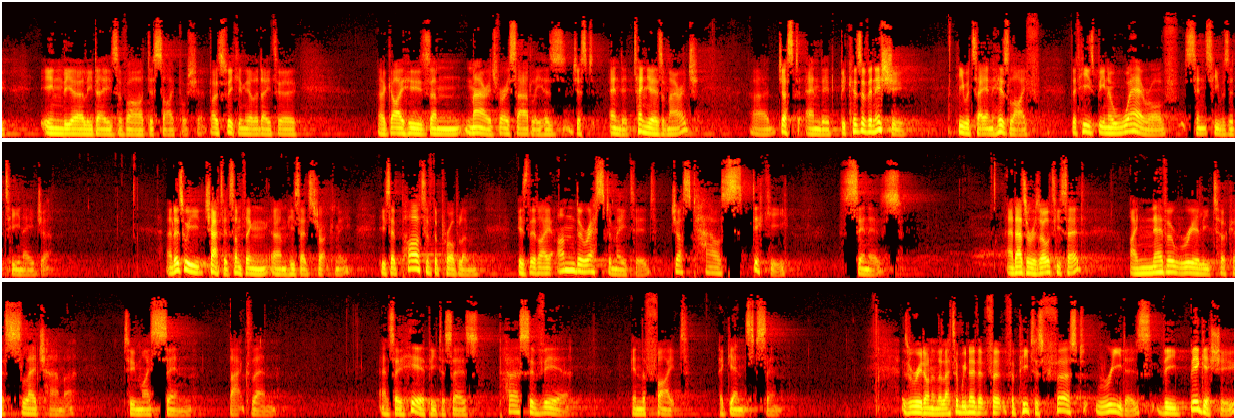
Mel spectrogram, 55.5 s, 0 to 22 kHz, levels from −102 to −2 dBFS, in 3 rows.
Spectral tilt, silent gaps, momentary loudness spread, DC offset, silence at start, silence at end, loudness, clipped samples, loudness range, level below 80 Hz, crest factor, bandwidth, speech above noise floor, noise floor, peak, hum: -4 dB/octave; none; 16 LU; under 0.1%; 0 s; 0 s; -30 LUFS; under 0.1%; 7 LU; -60 dBFS; 26 dB; 16.5 kHz; 38 dB; -68 dBFS; -6 dBFS; none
